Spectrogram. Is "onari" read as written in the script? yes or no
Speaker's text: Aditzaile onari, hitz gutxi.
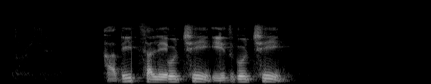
no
